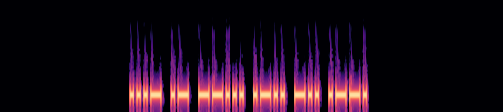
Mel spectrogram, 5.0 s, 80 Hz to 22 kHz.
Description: Morse code, heard as a keyed tone, about 34 wpm, 700 Hz. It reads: VA7LDP
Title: DXCC-100 Call Signs - 6 Characters - 35wpm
